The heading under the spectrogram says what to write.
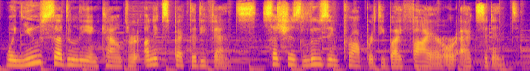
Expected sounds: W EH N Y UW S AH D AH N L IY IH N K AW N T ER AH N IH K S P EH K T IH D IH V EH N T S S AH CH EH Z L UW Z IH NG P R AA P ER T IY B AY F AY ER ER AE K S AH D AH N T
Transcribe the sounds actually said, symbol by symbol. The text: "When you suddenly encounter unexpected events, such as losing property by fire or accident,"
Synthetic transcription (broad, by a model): W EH N Y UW S AH D N L IY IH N K AW N T ER AH N IH K S P EH K T IH D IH F EH N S S AH CH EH Z L UW Z IH NG P R AA P ER T IY B AY F AY ER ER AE K S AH D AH N T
